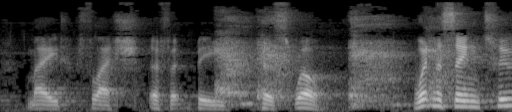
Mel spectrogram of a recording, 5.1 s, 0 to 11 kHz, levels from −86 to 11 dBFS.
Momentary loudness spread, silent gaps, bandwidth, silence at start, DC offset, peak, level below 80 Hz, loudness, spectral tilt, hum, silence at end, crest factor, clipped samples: 13 LU; none; 10.5 kHz; 0.3 s; under 0.1%; -2 dBFS; -62 dBFS; -22 LUFS; -4 dB/octave; none; 0 s; 22 dB; under 0.1%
